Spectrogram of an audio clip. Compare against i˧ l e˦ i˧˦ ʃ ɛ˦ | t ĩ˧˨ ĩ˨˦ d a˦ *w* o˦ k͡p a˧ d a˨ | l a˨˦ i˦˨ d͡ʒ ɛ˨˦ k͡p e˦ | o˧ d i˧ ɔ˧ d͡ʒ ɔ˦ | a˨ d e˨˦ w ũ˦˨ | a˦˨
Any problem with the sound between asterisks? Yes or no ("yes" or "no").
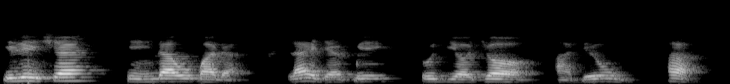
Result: no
